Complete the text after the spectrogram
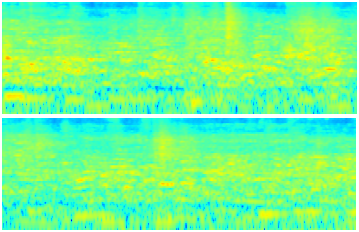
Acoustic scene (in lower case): cafe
